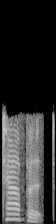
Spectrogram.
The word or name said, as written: tappet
